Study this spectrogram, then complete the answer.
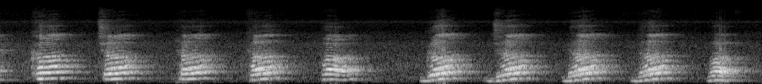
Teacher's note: ಹೆಚ್ಚು ಉಸಿರನ್ನ ಬಳಸಿಕೊಂಡು ಉಚ್ಚಾರವಾಗುವಂತಹ ಅಕ್ಷರಗಳಿಗೆ ನಾವು ಮಹಾಪ್ರಾಣಾಕ್ಷರಗಳು ಅಂತ ಹೇಳಿ ಕರಿತೇವೆ. ಅವು ಯಾವ್ಯಾವುದು ಅಂತಂದ್ರೆ ಖ, ಛ, ಠ, ಥ, ಹ, ಗ, ಝ, ಢ, ಧ, ಭ.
